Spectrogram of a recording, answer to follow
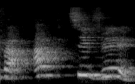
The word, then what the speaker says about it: vas: Aparece o S aqui, ó, ele não é pronunciado, a gente vai ver isso na aula de amanhã. Tu vas ativar.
